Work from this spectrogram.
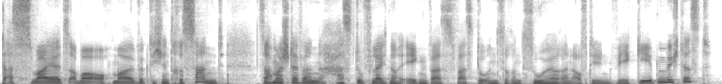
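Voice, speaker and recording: A man's voice: medium pitch, expressive, brisk, hardly any pauses. A man hosting a podcast interview, asking questions in an informal, conversational way. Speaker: interview host.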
